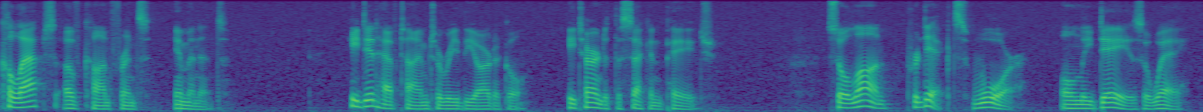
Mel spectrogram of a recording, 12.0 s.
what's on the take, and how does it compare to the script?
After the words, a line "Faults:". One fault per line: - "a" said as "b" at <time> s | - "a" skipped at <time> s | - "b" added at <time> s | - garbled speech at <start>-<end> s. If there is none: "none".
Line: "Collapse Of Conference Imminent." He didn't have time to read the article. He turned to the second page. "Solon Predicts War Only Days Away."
"Collapse Of Conference Imminent." He did have time to read the article. He turned at the second page. "Solon Predicts War Only Days Away."
Faults:
- "didn't" said as "did" at 3.6 s
- "to" said as "at" at 6.1 s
